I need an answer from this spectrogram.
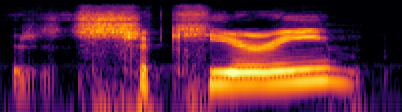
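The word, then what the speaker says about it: Skhiri: 24-year-old Elias Shaqiri, S-K-H-I-R-I. I know it's not pronounced like Jerdan Shaqiri, but cut me some slack.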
